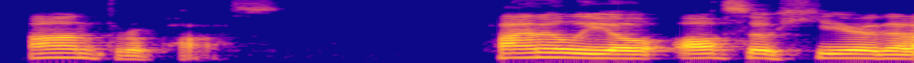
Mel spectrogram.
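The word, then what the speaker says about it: ἄνθρωπος: that makes you nervous the first word is on purpose on throw pause you can see how i pronounced it with three syllables on throw pause and you also know that I put the emphasis at the beginning of the word on throw poss finally you'll also hear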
